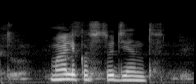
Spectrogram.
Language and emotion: Russian, neutral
